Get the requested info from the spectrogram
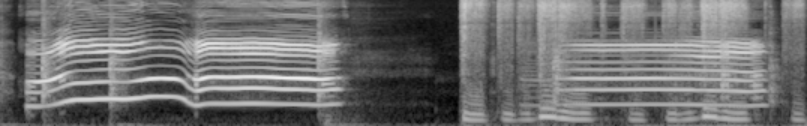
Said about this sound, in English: It could have come from an alpha male coyote calling its pack.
